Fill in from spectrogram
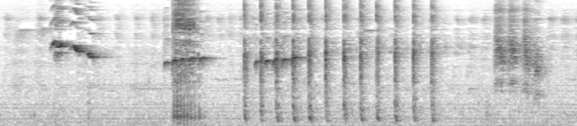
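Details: Young kacika Greater Green Leafbird (cucak ijo) in early song: a descending whistled slur, a harsh burst, then a rapid train of about ten sharp clicking notes ending in a scratchy rasp.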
